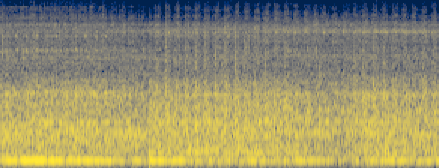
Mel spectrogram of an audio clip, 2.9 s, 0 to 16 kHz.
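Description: Steady grinding whine of a milling machine cutting into old hardened steel rack material with a carbide 5/8 end mill, a continuous droning hum with a slight chattering texture.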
